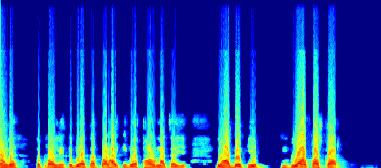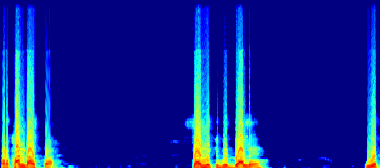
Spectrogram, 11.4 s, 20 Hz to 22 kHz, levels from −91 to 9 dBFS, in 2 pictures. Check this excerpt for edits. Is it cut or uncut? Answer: uncut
